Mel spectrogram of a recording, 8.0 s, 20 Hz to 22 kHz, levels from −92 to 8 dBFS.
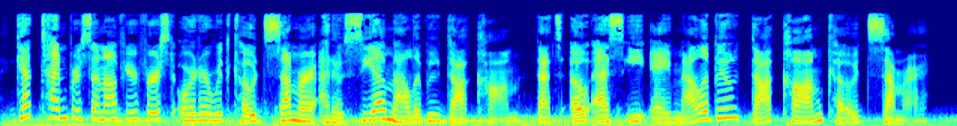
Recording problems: low rumble; noticeable; throughout; 20 dB below the speech

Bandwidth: 13.5 kHz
